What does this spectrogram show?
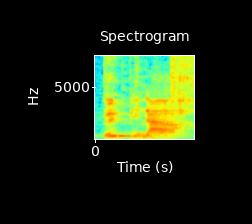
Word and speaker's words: épinard: Espinafre, épinard, só até a letra R.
